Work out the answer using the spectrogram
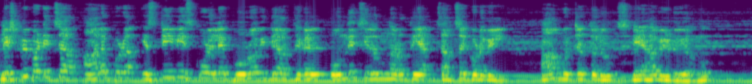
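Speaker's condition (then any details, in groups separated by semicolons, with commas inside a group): No condition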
